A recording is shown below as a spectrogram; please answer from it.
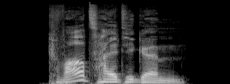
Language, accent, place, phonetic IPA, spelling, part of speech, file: German, Germany, Berlin, [ˈkvaʁt͡sˌhaltɪɡəm], quarzhaltigem, adjective, De-quarzhaltigem.ogg
- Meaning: strong dative masculine/neuter singular of quarzhaltig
